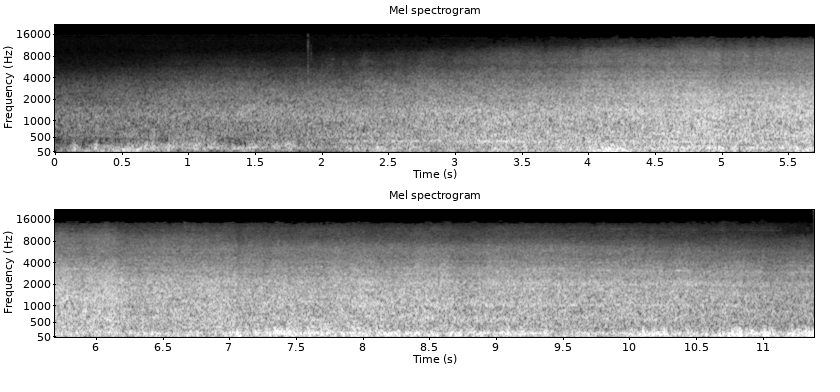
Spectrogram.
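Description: DB Twindexx double-deck electric regional train passing at full speed: a rushing din of wheels on rails and air that swells over the first four seconds as it approaches, then stays loud as the carriages go by.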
